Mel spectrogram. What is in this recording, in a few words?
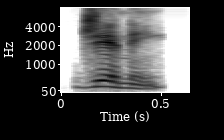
"jemmy", Indian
